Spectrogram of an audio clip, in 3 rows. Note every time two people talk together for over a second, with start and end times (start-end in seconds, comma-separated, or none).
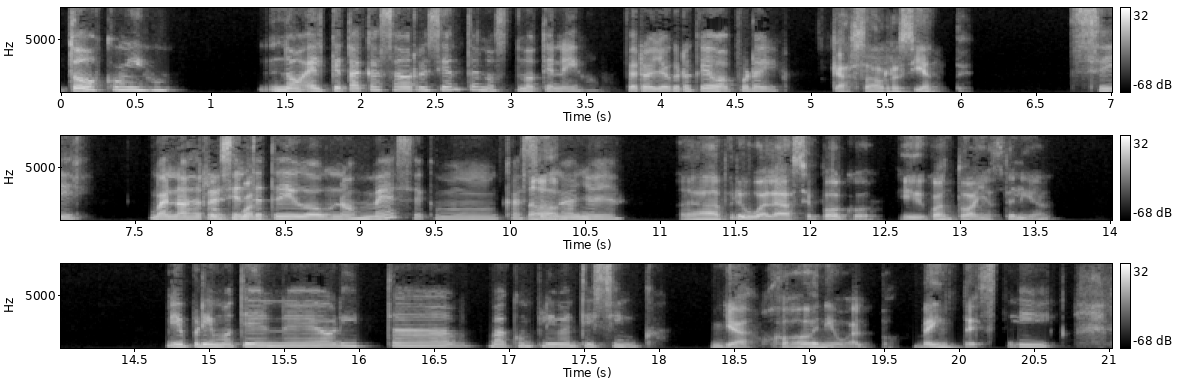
none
